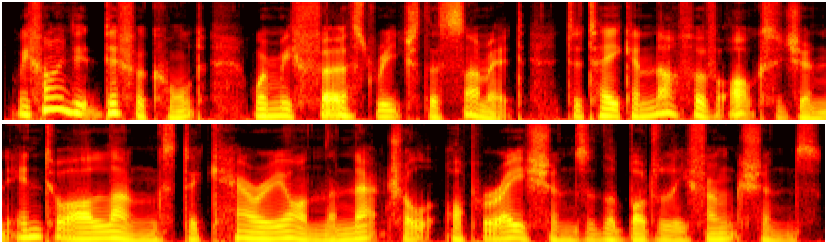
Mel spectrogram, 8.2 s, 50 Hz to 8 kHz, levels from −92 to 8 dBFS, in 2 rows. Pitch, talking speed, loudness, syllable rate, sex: 115 Hz, 205 wpm, -22 LUFS, 5.8 syllables/s, male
